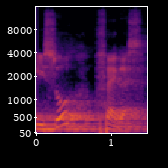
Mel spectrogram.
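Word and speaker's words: oesophagus: Clear, यहाँ पे ओ silent है, इसको प्रोनाउंस करते हैं ईसोफेगस।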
